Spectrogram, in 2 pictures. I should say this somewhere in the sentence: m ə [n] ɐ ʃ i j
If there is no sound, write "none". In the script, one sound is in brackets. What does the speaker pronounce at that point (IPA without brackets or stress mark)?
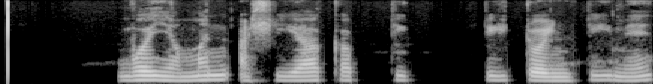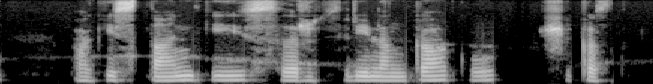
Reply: n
